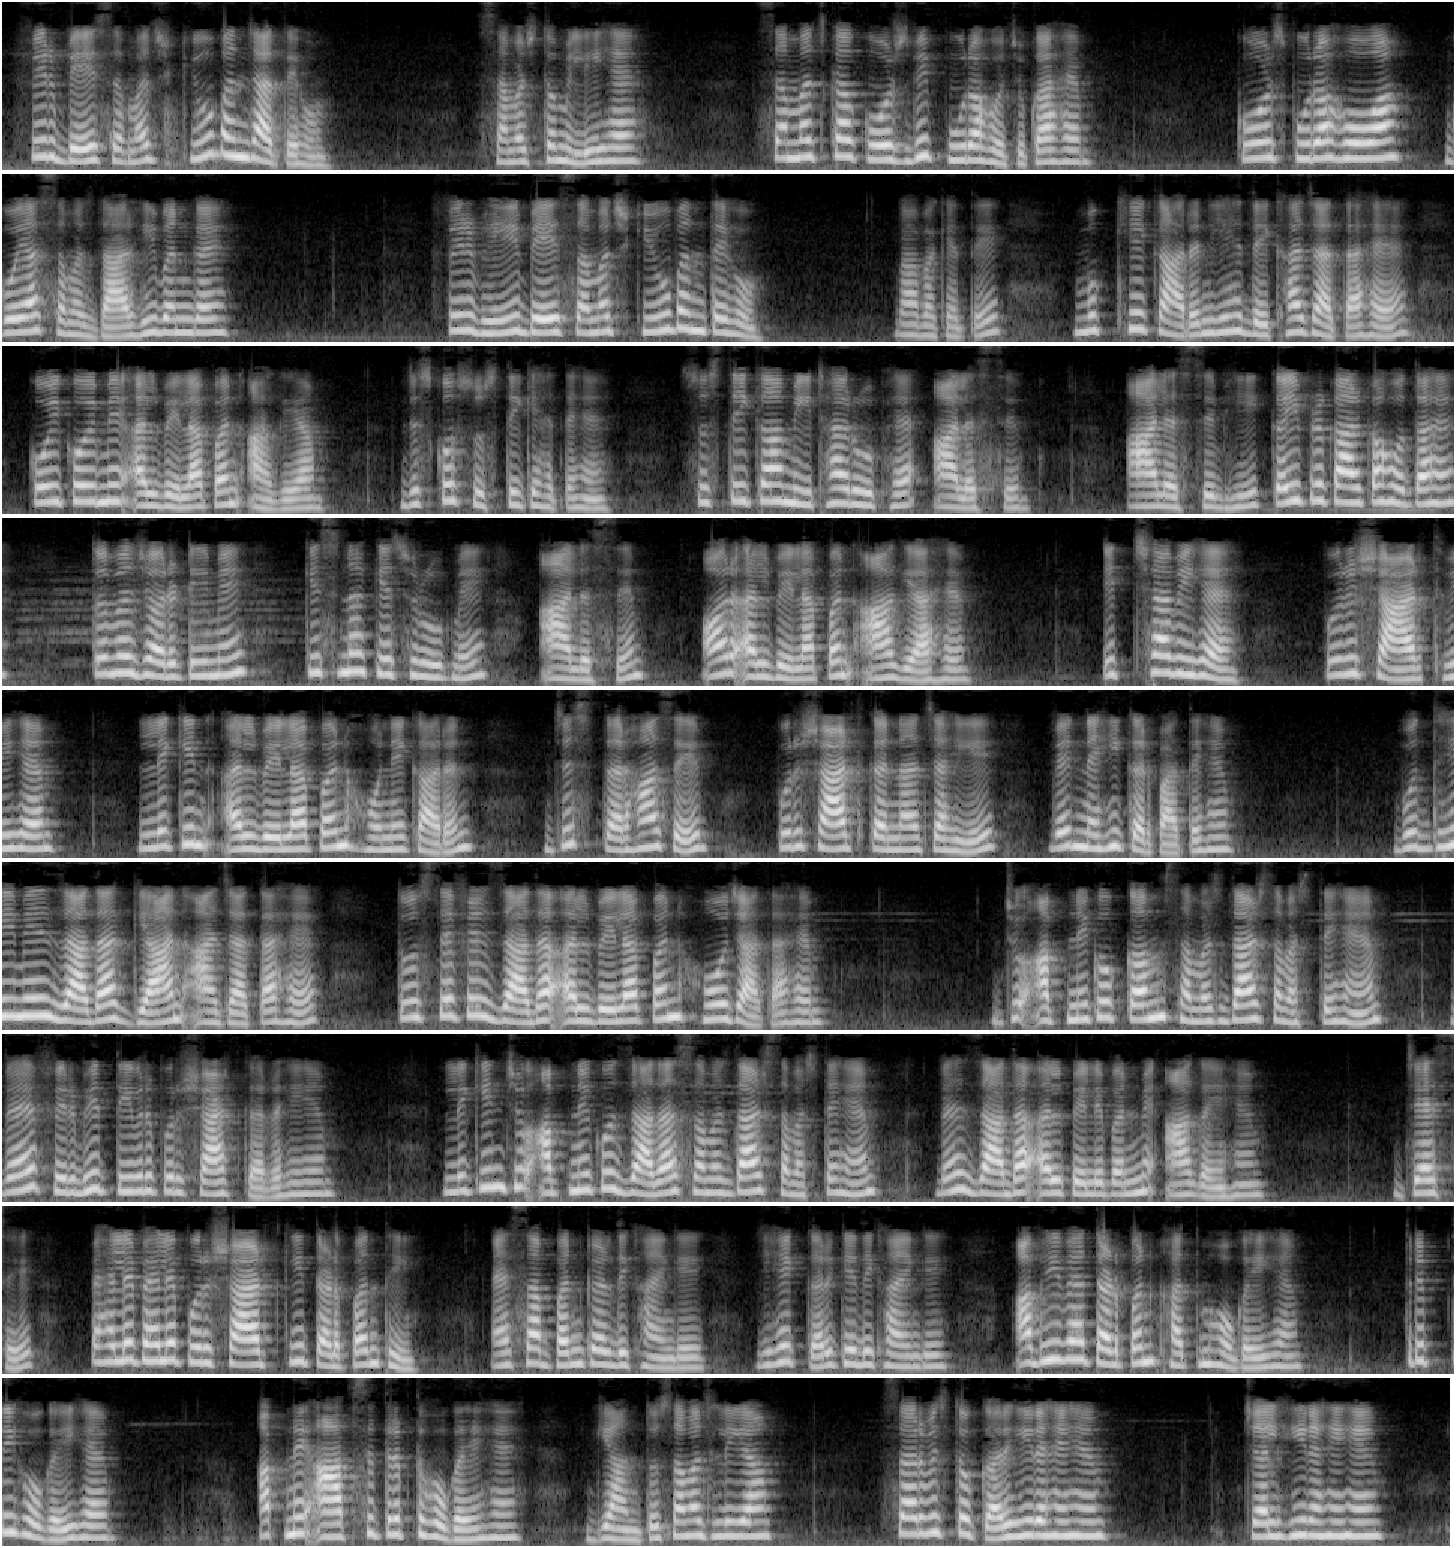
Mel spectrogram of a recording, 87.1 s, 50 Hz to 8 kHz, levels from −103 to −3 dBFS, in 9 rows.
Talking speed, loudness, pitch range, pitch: 130 wpm, -23 LUFS, 195-260 Hz, 230 Hz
